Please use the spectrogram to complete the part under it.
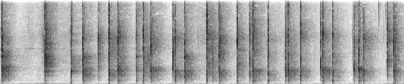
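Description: Weak applause from only a few hands: sparse, uneven claps at a moderate level that never build into a full ovation.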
